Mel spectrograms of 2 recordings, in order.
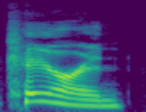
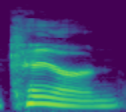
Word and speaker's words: cairn: It is a cairn. Not a Karen, but a cairn, right? Am I saying that right? Cairn. One syllable. One syllable. Cairn.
